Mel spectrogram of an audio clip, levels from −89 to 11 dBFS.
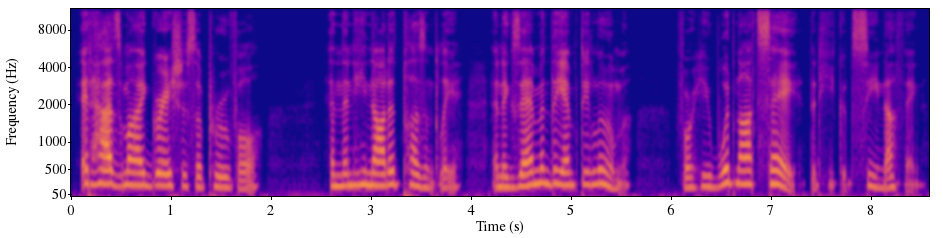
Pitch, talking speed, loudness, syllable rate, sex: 210 Hz, 175 wpm, -21 LUFS, 5.1 syllables/s, female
